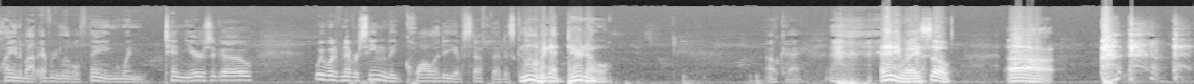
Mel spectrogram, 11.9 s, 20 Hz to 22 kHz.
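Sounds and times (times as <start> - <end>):
speech: 0.0 - 6.2, 7.7 - 10.6
harsh throaty coughs: 11.0 - 11.9.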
